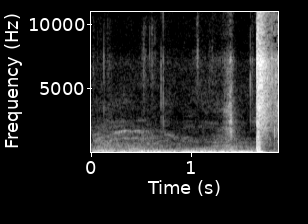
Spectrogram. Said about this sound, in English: I just threw a popper right on that piece of plywood right there by the phone, and it landed right there.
